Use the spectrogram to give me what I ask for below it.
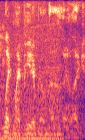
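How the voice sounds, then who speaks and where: Deep middle-aged man, gravelly, folksy rambling chatter, loud truck engine underneath. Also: sing-song, unhurried, very noisy. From Wisconsin. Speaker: gaming YouTuber. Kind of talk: casual gameplay commentary. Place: home gaming room with driving rig.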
